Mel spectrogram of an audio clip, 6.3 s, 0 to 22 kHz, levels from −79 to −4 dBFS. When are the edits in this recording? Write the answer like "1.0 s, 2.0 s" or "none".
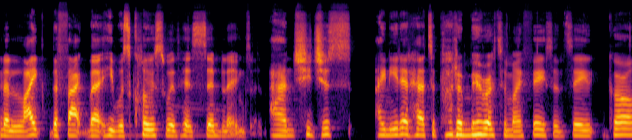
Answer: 2.5 s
